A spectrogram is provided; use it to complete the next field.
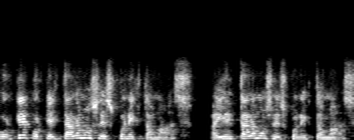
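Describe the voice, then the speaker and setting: A woman talks at a fairly quick pace and a fairly high pitch, with ordinary pitch variation. The sound is dry and close, with no echo. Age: 30s. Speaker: holistic healing teacher. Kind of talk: explanatory talk on radio show. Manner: animated.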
